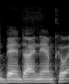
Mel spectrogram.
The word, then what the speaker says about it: Bandai Namco: believe $300 direct from the Namco store uh Bandai Namco entertainment is the proper way to say it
